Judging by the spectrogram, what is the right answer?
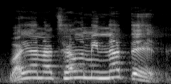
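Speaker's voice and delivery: high-pitched, exasperated question; indignant surprise. Real, not acted. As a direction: call your viewers out in disbelief. Learns stream is glitching, complains.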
